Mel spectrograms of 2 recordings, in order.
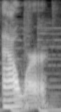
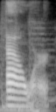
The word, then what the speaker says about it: hour: listen to the word hour hour do you hear how the H is silent you don't say how you say hour this one might be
